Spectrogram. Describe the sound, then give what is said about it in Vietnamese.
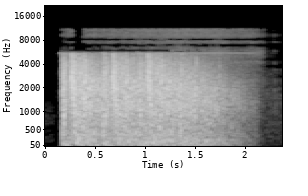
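An explosion effect for an audiobook, as three magical artifacts blast against a grey cloud: one loud, dense roaring burst that starts abruptly, holds for about two seconds and cuts off. “Ba kiện tiên khí va chạm một cái vào cái đám mây xám kia, lập tức vỡ ra, hóa thành ba chùm sáng, một ngân hai hắc.”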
